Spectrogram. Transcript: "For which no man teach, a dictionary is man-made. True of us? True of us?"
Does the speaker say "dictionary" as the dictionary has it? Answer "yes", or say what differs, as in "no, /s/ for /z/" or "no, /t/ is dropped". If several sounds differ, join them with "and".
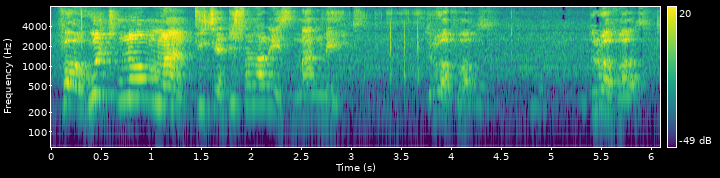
no, /k/ is dropped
